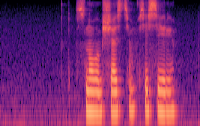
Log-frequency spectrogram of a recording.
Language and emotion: Russian, neutral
